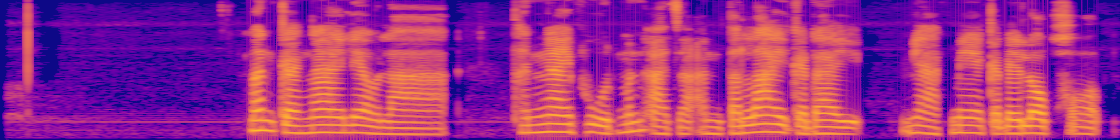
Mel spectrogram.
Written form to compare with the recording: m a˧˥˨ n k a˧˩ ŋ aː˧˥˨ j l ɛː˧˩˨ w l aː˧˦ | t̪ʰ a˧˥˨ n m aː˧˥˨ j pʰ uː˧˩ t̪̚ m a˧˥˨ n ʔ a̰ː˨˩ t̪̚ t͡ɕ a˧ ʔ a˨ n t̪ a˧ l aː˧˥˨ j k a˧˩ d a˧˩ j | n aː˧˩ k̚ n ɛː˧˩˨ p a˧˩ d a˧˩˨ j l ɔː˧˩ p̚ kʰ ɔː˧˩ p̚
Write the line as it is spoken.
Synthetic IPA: m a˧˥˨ n k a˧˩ ŋ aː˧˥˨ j l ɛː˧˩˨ w l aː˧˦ | t̪ʰ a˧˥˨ n ŋ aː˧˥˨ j pʰ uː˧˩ t̪̚ m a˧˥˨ n ʔ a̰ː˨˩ t̪̚ t͡ɕ a˧ ʔ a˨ n t̪ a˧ l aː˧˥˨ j k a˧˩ d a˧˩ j | ɲ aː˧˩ k̚ n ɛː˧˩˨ k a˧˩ d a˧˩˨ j l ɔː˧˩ p̚ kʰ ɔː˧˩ p̚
